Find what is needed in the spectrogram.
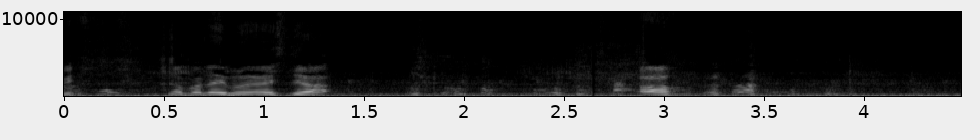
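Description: A steady low engine hum, idling without change, under people's voices: a loud drawn-out call about a second in and a short "oh" near the end.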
